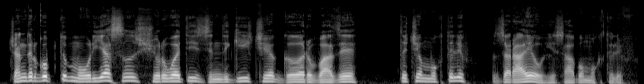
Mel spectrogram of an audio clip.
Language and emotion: Kashmiri, neutral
